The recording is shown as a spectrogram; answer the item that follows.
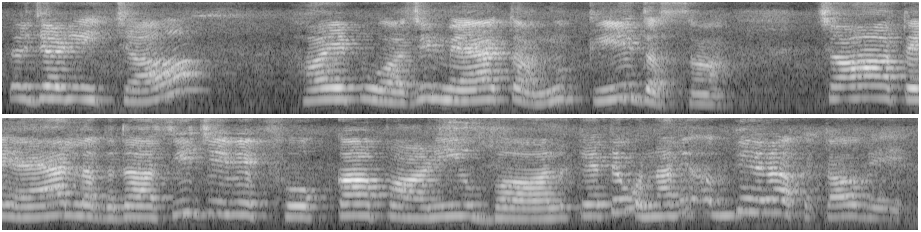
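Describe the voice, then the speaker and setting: A woman's voice: high voice, normal speed, fairly bright tone. A woman playing a fussy young daughter-in-law in a homemade family drama, complaining with wailing drama. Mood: aggrieved. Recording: echoey room, faint hiss.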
